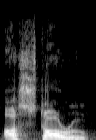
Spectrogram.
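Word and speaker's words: Ásatrú: Currently, three counties are Astaru. That's the correct pronunciation, by the way.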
